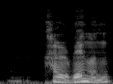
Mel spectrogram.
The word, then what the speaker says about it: 칼뱅: 여왕 마고 그런 영화 꼭 보시고 종교개혁이 어떤 영향력을 끼쳤는지 르네상스가 일어나고 산업혁명이 일어나고 칼빈의 사상 칼뱅은 프랑스어고 칼빈은 영어식 발음이죠.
